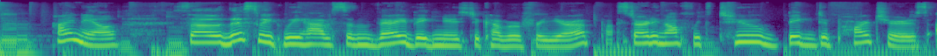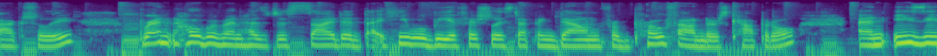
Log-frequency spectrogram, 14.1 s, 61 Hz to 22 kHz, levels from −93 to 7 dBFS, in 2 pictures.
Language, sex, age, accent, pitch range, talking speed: English, female, 10-29, American, 180-220 Hz, 165 wpm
